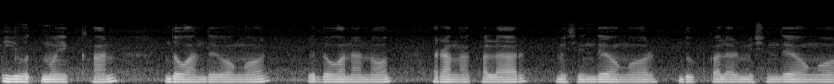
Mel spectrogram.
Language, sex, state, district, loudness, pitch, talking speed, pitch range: Chakma, male, Tripura, West Tripura, -18 LUFS, 115 Hz, 110 wpm, 115-125 Hz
